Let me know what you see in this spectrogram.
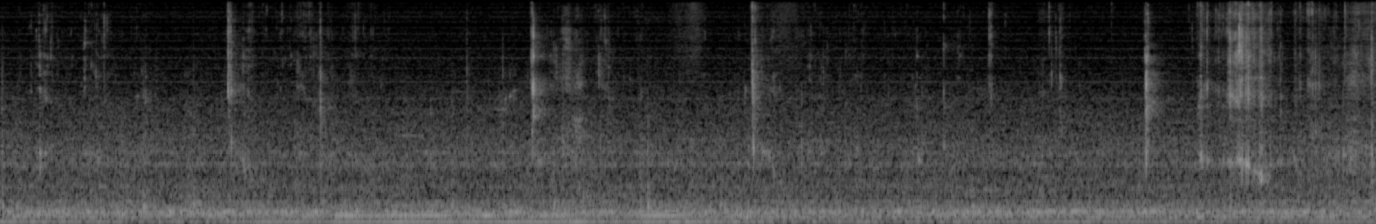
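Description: Faint close-up eating sounds: a man chewing and biting chicken and grain dhido, with scattered sharp mouth clicks and crunches and a denser run of them near the end as he puts another mouthful in.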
